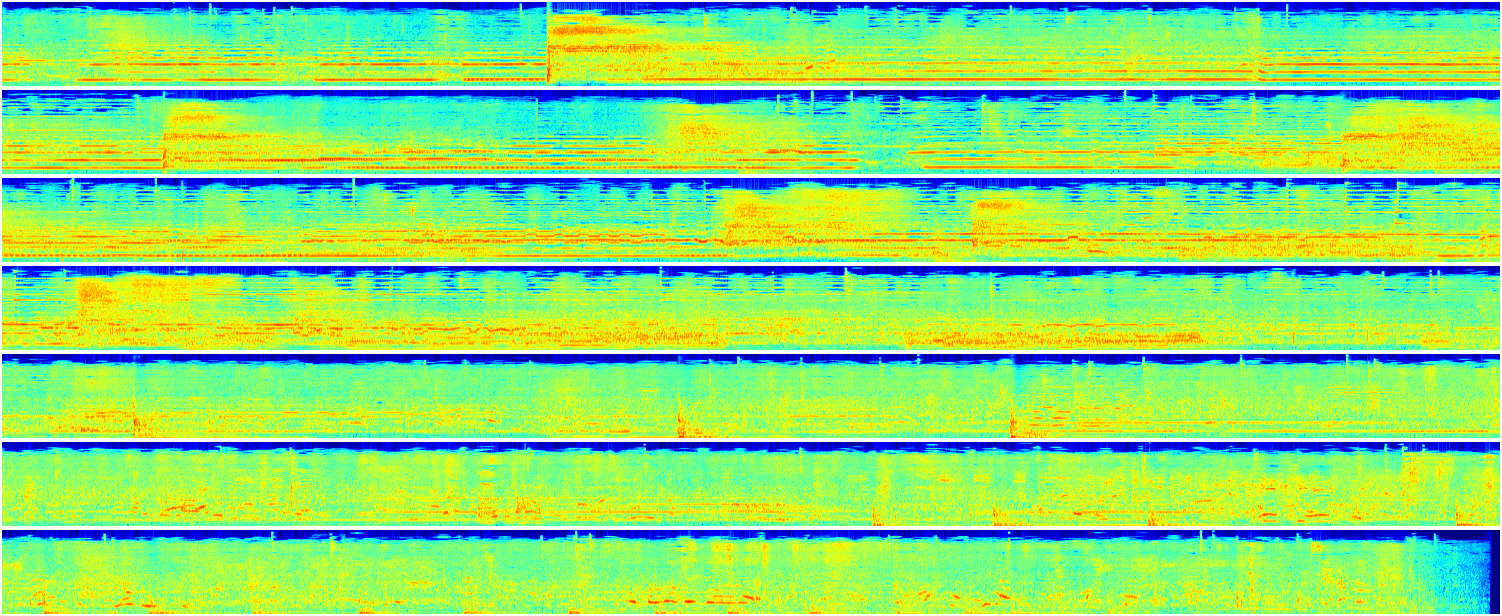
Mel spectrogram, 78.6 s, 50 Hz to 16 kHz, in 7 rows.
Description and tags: a soundbite from a field recording of a maidar (future era buddha) "circumnambulation" (was nor really a circumnambulation but they kind of call it that)-a religious procession held anually on the streets of ulaanbaatar from the biggest active monastery in the country to a second biggest in the city both located on opposite sides of the central part of town. recording from may 2011.
ceremony, field-recording, maidar-circumnambulation, ulaanbaatar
